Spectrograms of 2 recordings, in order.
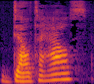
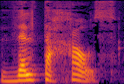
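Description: First: The first word begins with a D sound. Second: The first word begins with a TH sound. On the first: The speaker calls it wrong. "There's no letter D in the Greek language" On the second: The speaker calls it right. "It's a hard TH, like the"

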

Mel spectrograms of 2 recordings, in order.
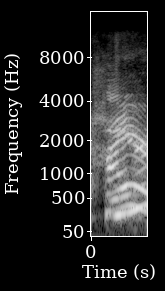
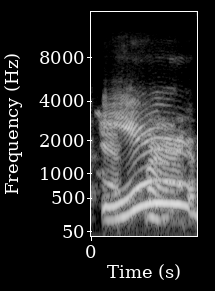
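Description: First: The name is said with an H sound. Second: The name is said without an H sound. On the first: "but it looks like the word hire" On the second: "You pretty much don't say H's"

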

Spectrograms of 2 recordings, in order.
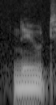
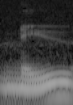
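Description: First: The name ends with a clear t sound. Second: The name ends without a t sound.

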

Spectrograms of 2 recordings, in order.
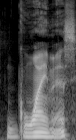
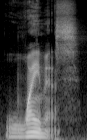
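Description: First: The word starts with a hard G sound. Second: The word starts with a soft G sound. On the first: The speaker calls it wrong. "I've been pronouncing as Guaymas" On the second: The speaker calls it right. "should actually be pronounced with a soft G, so something more like Guaymas"

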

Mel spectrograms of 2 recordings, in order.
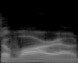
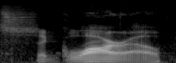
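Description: First: The g is soft, almost like a w. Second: The g is sounded out clearly and hard. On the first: The speaker calls it right. "it's pronounced saguaro" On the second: The speaker calls it wrong. "not saguaro"

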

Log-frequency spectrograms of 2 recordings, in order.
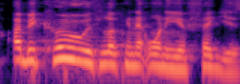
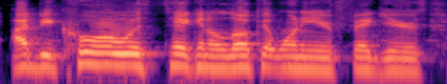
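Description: First: It is said in a put-on British accent. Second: It is said in the speaker's plain accent.

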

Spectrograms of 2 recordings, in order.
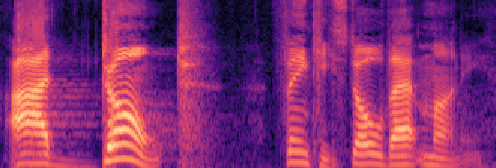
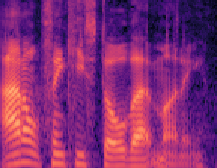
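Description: First: The word 'don't' is stressed. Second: No single word in it is stressed. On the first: The speaker is absolutely sure he didn't steal it. "Move it to the don't" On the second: The speaker simply doesn't think this person stole the money. "You hear that, it's kind of flat"

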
